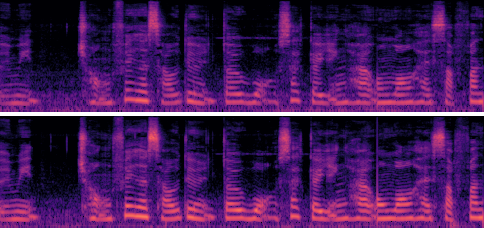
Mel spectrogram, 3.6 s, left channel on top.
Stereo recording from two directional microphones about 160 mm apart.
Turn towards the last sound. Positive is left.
turn(degrees=-35)  # may be behind; listen again after turning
